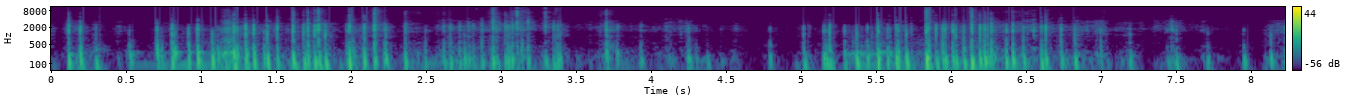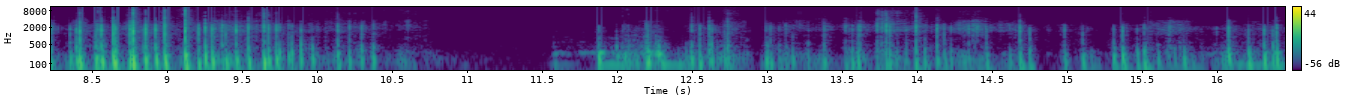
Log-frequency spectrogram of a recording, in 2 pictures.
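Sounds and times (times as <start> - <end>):
gem-covered fingertips tapping and scratching: 0.0 - 10.7, 11.8 - 16.4.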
